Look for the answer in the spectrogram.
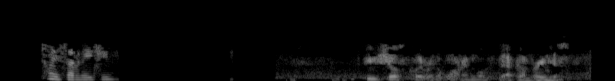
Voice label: Sheriff Dispatch; Mesa County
